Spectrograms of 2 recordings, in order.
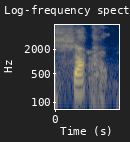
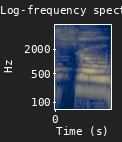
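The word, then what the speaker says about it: Shough: interview show whatever it it looks like show but his actual pronouncing the pronunciation of his name is Shuck.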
